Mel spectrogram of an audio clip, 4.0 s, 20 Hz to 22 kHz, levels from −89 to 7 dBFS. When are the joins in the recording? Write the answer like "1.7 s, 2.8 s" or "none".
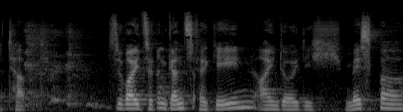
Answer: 1.0 s, 1.6 s, 1.9 s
